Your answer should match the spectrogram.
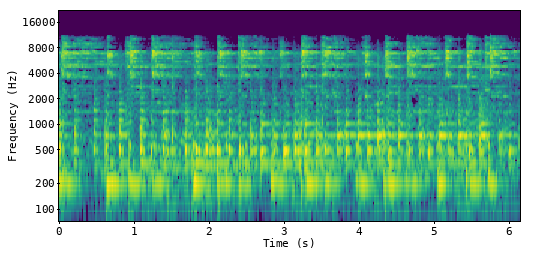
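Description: Traditional Kerala temple percussion ensemble: drums and metal cymbals playing a steady, dense rhythm, with a low drum pulse about three times a second under bright clanging.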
